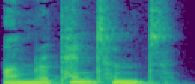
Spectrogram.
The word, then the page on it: unrepentant: British English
